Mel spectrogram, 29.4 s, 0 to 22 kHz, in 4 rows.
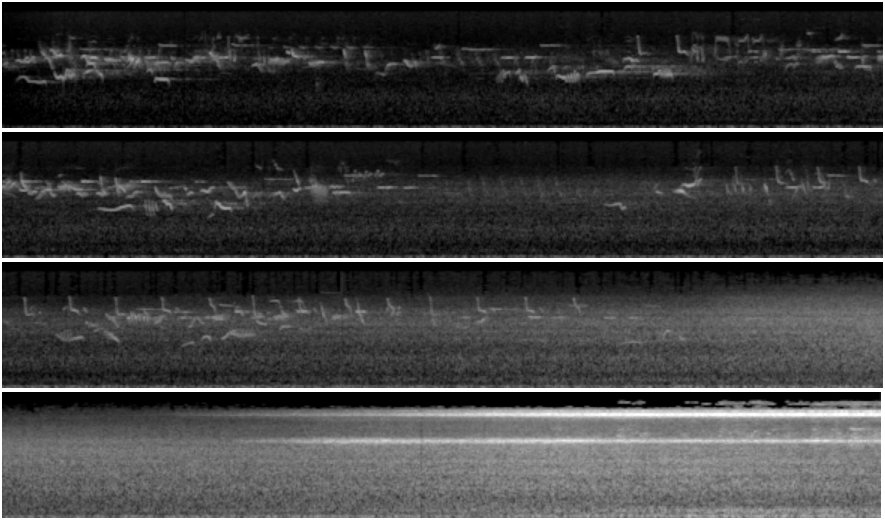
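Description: NOHAB-built DSB class MY 1135 diesel-electric locomotive hauling vintage coaches as it approaches, its rumble growing steadily louder and rising sharply over the last few seconds as it nears. From about 24 seconds in, a steady high-pitched whine of wheels on the rails rides over the engine.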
